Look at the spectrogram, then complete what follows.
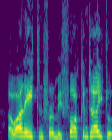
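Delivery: put-on loud, high-pitched, angry Italian accent. Recapping a match, the speaker quotes Tony afterwards in a mock Italian accent as Tony. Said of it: "because that's how his Italian accent sounds".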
